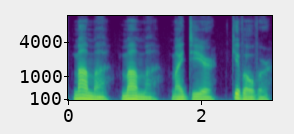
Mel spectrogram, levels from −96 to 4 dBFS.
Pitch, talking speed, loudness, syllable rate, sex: 105 Hz, 115 wpm, -18 LUFS, 3.6 syllables/s, male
